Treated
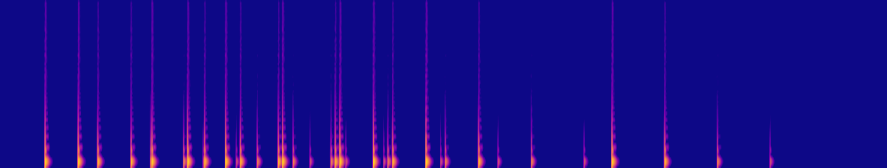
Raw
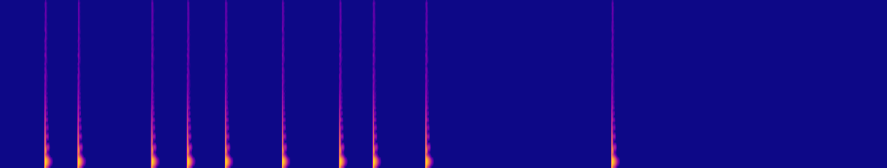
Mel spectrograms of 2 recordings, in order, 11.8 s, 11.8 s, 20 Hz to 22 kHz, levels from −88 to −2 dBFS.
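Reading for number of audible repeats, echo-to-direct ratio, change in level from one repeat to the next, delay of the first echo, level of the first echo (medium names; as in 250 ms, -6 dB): 3, -6.0 dB, -14.0 dB, 703 ms, -6.0 dB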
